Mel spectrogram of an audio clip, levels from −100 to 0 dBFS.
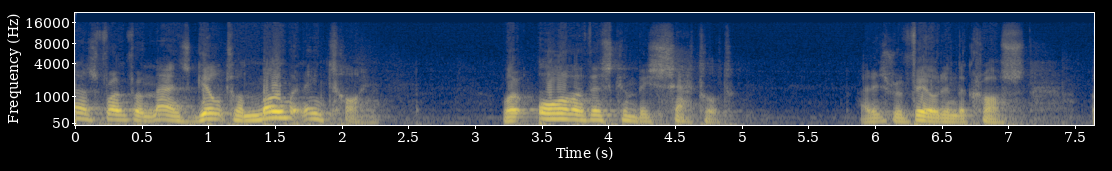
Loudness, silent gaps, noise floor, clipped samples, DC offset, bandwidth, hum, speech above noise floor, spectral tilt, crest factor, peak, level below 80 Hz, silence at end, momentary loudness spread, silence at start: -20 LUFS; none; -64 dBFS; under 0.1%; under 0.1%; 11.5 kHz; none; 44 dB; -9 dB/octave; 16 dB; -6 dBFS; -46 dBFS; 0.6 s; 18 LU; 0 s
